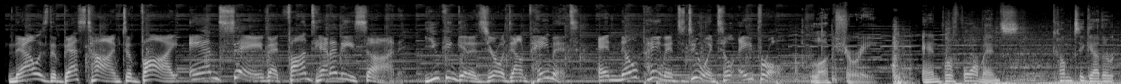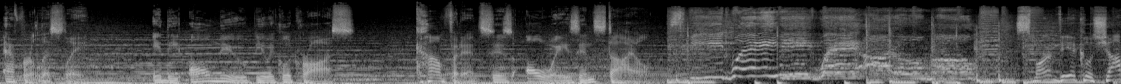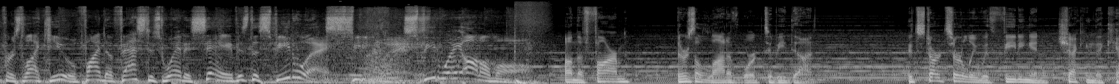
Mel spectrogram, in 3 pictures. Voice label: Automotive, Voice Overs; Radio Branding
